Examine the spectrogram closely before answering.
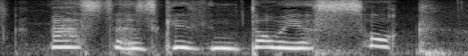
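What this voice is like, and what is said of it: Dobby impression. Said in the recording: “did he nail that impression? I want to say yes. I think that was pretty good ... Did Master do a good Dobby impression? ... I definitely pictured Dobby”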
